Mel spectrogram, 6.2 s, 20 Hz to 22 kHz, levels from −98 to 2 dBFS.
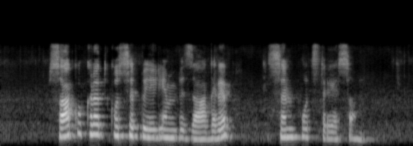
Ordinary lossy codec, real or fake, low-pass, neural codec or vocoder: none; fake; none; codec, 16 kHz, 4 kbps, X-Codec, HuBERT features, trained on balanced general audio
